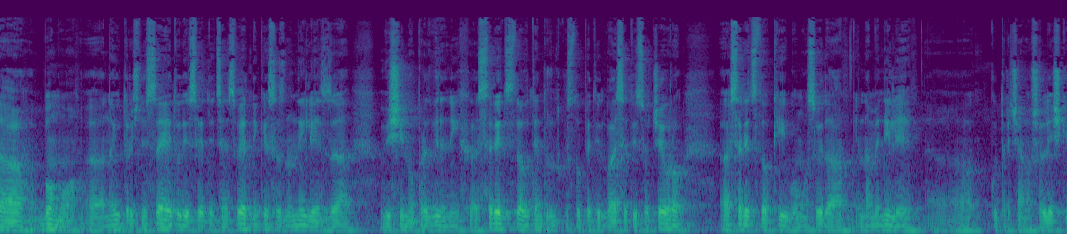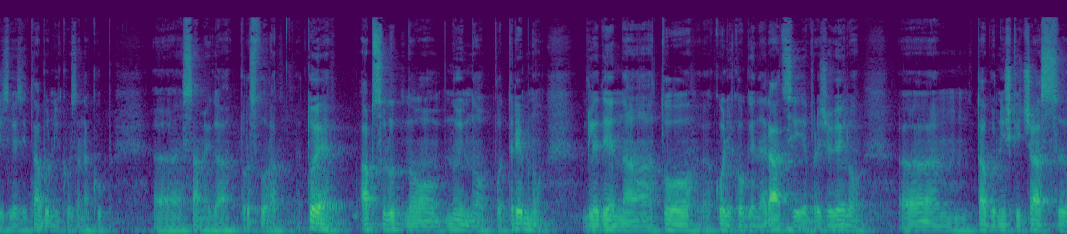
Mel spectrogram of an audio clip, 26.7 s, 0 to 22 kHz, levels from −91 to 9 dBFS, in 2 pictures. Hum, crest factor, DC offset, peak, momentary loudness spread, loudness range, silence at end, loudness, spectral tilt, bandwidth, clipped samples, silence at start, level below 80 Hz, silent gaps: none; 22 dB; under 0.1%; -8 dBFS; 12 LU; 6 LU; 0 s; -30 LUFS; -4.5 dB/octave; 16 kHz; under 0.1%; 0 s; -44 dBFS; none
